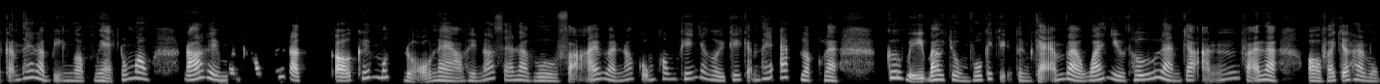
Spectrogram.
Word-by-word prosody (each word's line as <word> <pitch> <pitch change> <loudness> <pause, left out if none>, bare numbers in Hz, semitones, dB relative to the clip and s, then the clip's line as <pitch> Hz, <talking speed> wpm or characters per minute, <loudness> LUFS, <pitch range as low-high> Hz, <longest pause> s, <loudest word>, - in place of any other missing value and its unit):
cảm - - -2
thấy 305 +5 -4
là 245 - +3
bị 185 - -9
ngột 170 -3 -4
ngạt, 175 0 -2
đúng 220 +6 -5
hông? 275 -4 +3 0.3
Đó, 225 +7 +8
thì 265 -7 0
mình 185 -2 -7
không 255 0 -5
biết 355 - -7
là - - +8 0.3
ở - - +9
cái 290 - -1
mức 325 0 -5
độ 170 -2 -2
nào 180 -4 +1
thì 175 - -5
nó 225 +10 -3
sẽ 210 -8 -6
là 200 -1 0
vừa 170 -2 -5
phải 230 +8 +2
và 230 -7 -1
nó 220 +8 -6
cũng 220 - -6
không 255 0 -6
khiến 260 +2 -5
cho 300 - -5
người 200 -6 -4
kia 215 +4 -5
cảm 210 -1 -7
thấy 275 +6 -4
áp 320 +1 +1
lực - - -3
là - - +3 0.5
cứ 305 0 +1
bị 145 +1 +3
bao 200 +5 +5
trùm 200 -7 -5
vô 195 +5 -3
cái 260 +5 -5
chuyện - - -8
tình 180 -3 -8
cảm 225 +6 +2
vào 215 -10 +6
quá 200 +5 +5
nhiều 235 -9 -4
thứ 215 +8 -2
làm 215 - +1
cho 200 - +2
ảnh 245 +7 -3
phải - - +3
là, 205 -4 +6 0.3
ồ, 165 - +4
phải 175 +3 0
trở 190 - +3
thành 210 -3 -1
một 155 -2 -8
210 Hz, 265 wpm, -23 LUFS, 180-255 Hz, 0.5 s, ở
